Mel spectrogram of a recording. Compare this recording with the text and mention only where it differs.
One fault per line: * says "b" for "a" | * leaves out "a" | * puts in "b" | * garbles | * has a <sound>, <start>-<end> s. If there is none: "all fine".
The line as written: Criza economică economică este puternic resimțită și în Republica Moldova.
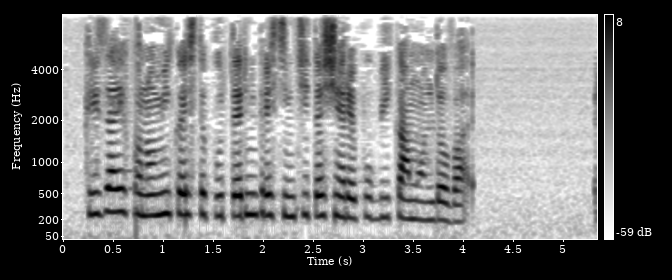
* leaves out "economică"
